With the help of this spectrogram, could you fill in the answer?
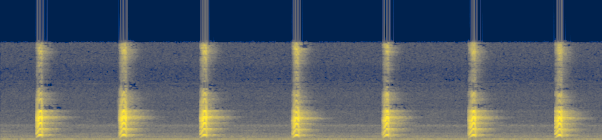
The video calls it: Sugar Glider Barking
